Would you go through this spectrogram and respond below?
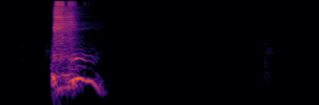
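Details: Adult tickling their nose to trigger a sneeze, then sneezing into a handkerchief.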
